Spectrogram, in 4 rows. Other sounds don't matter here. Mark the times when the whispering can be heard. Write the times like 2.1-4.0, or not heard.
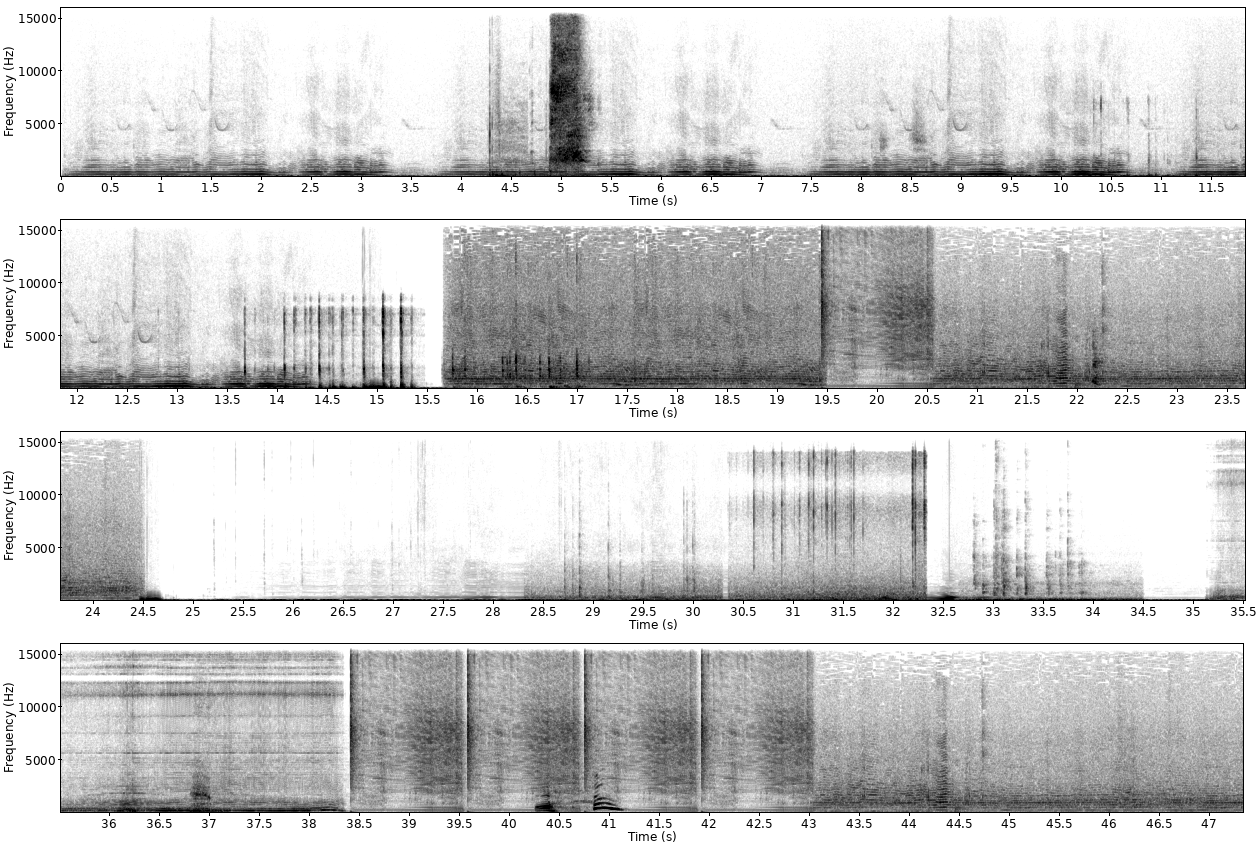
8.2-8.8, 36.8-37.2.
